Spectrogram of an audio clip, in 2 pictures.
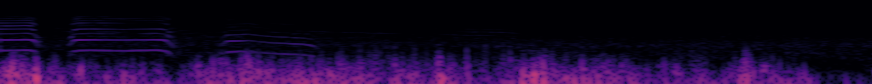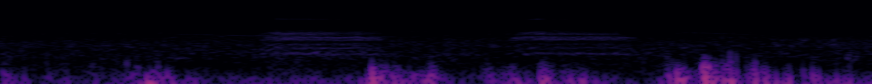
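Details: Gulls calling on a Noto Peninsula beach in Japan in early March: a quick burst of yelping, descending cries, then faint distant calls, under constant wind and wave noise.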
